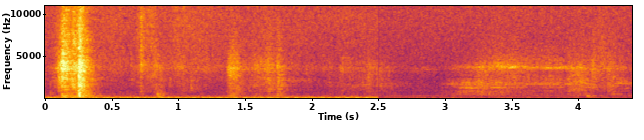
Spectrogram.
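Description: A few soft taps and rustles of a person moving off over a low room hum. About two and a half seconds in the hum drops suddenly to a quieter, steadier room tone.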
